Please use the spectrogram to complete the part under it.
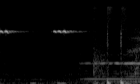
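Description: Crickets chirp in short, high, sharp bursts close by, then a few clicks and rustles join in briefly.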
